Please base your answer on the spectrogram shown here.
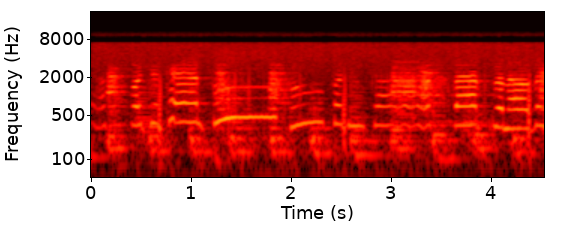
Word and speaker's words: Paducah: If you want to, you can rhyme it with bazooka. But you can't poo Paducah.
